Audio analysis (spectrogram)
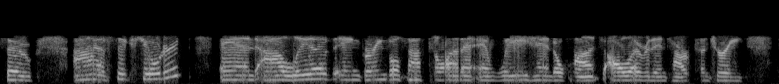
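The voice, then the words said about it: Speaks with a noticeable regional accent. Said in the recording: “I love your accent ... it would still be a good delivery ... I love your accent”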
